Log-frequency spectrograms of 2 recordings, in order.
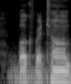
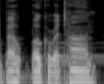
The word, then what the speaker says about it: Boca Raton: Boca Raton, Boca Raton. I've heard it pronounced both ways.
